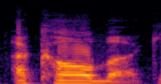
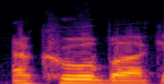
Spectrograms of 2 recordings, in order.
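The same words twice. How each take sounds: First: "cull" with a rounder vowel, correcting "cool"; correcting the word. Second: Put-on buck said with cool as in "cool", the kid's word; "cool" with an oo vowel, as the boy said it; echoing the mishearing. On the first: Shown as a demonstration. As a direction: say "cull" clearly, not "cool".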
